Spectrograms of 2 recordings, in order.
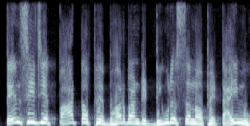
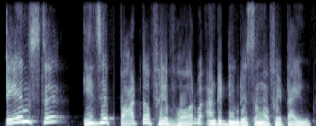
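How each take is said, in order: First: The sentence is spoken at a fast pace. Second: The sentence is spoken at a slower pace. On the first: "मैं तो speed से बोल रहा हूं" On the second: "थोड़ा सा slow कर देता हूं"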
